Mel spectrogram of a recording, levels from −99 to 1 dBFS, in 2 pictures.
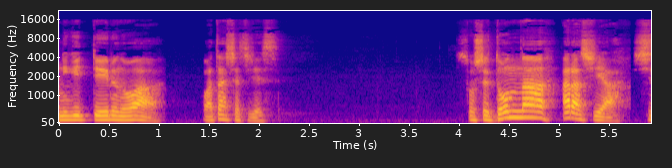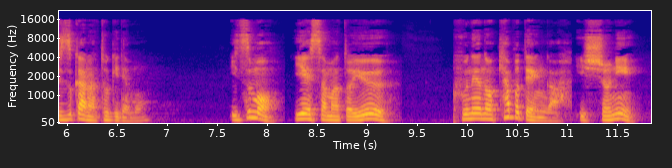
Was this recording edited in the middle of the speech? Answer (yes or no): yes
